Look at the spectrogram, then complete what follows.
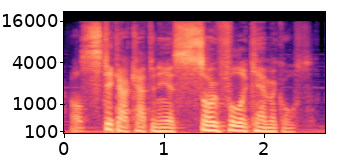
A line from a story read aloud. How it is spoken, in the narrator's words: Clark spat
